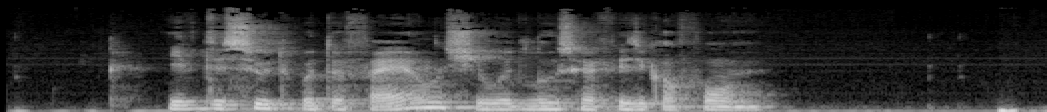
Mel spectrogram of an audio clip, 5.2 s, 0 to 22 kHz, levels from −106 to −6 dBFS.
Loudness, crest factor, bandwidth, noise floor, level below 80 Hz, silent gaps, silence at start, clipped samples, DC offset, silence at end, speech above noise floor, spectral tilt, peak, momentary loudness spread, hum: -30 LUFS; 16 dB; 16 kHz; -55 dBFS; -42 dBFS; none; 0.05 s; under 0.1%; under 0.1%; 0 s; 26 dB; -5.5 dB/octave; -14 dBFS; 12 LU; none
